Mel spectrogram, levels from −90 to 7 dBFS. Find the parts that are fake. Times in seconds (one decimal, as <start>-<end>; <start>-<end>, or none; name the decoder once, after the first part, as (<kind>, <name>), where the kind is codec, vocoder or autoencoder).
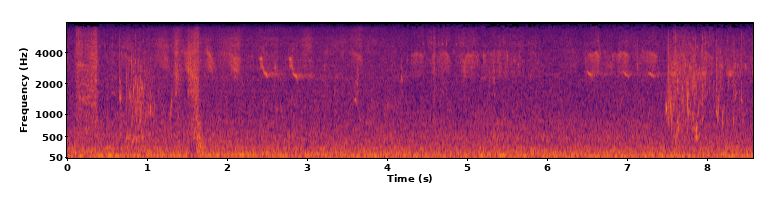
1.0-4.1 (autoencoder, DAC-VAE)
